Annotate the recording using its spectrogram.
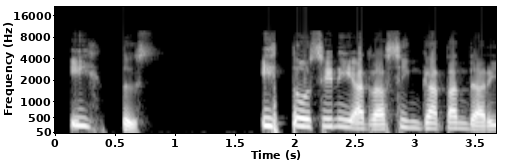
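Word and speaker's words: ΙΧΘΥΣ: Ini tulisannya bacanya ichthus.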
